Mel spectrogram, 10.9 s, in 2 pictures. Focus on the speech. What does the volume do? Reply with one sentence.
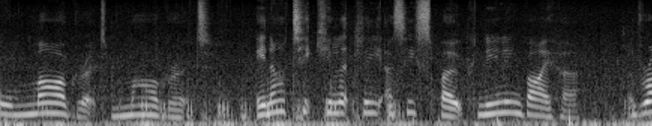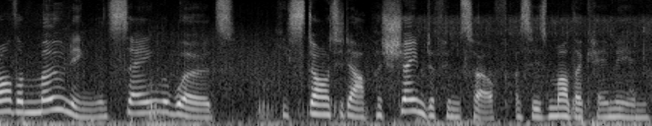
The loudness of the speech stays about the same.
